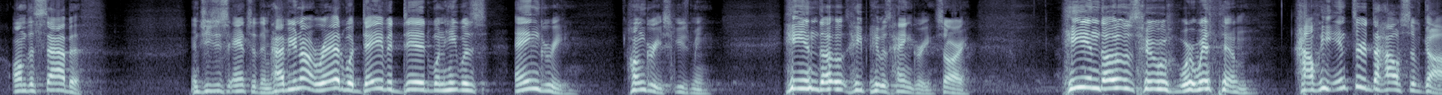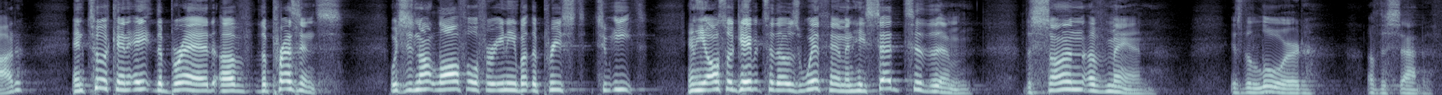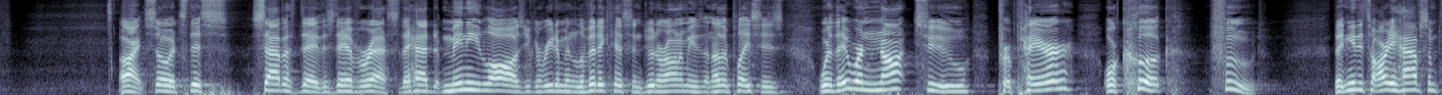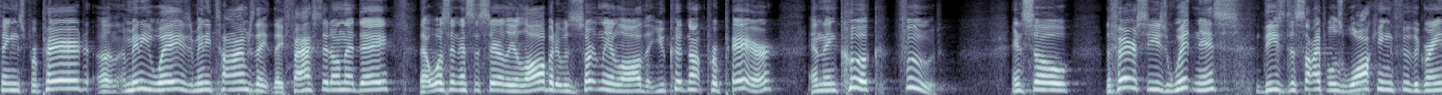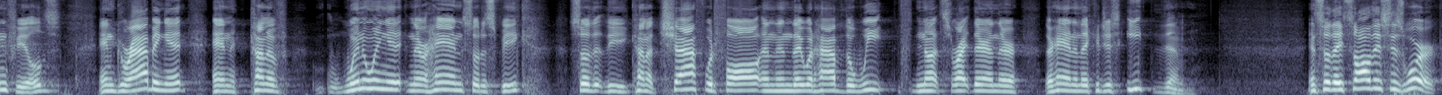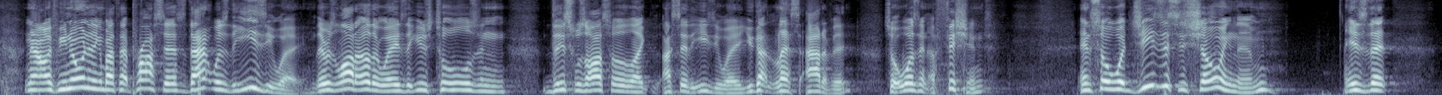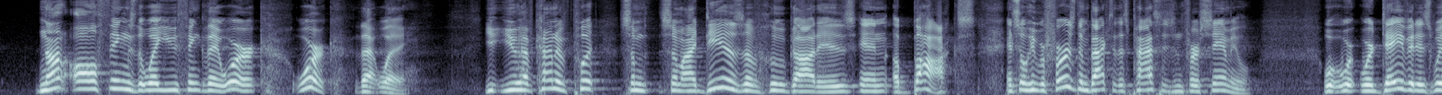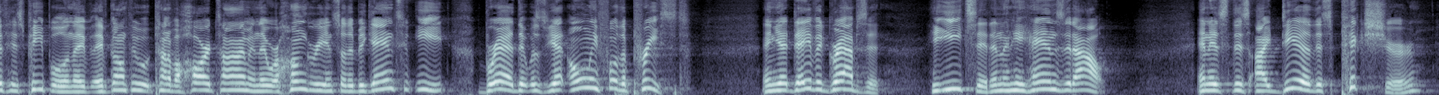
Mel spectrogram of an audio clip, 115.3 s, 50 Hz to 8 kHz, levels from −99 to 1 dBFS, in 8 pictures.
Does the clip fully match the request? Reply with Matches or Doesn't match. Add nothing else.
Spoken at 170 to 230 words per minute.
Matches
